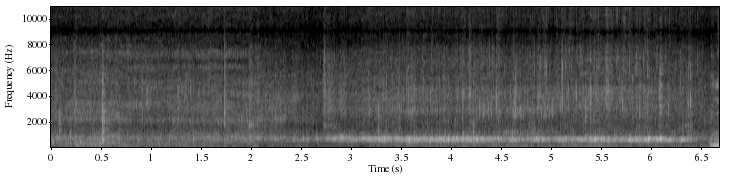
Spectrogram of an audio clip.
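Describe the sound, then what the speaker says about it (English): A pot being filled with water from a tap in a home kitchen: a steady, faint pouring stream that rises slightly in pitch and fullness as the pot fills, with light clinks and no talk. "Fill up the pot."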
